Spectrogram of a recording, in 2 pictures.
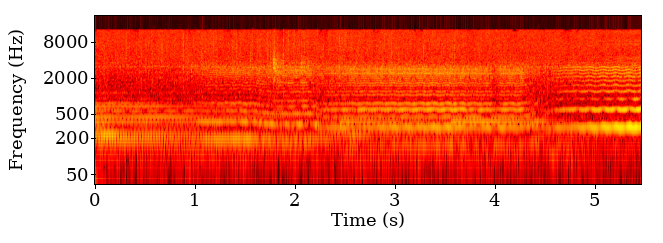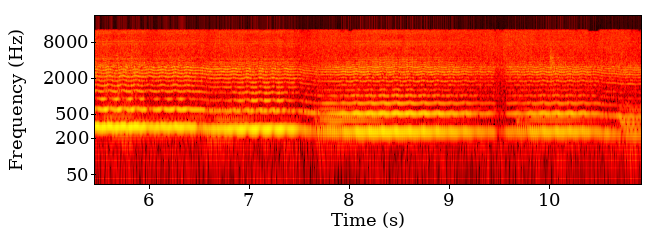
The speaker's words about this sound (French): Oui, en fait, j'avais fait exprès de sélectionner des sons non caractéristiques des ondes Marteneau. Hein, parce que si je t'avais fait entendre ça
